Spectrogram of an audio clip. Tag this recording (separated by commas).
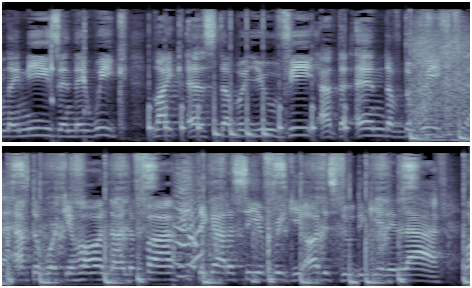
Music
